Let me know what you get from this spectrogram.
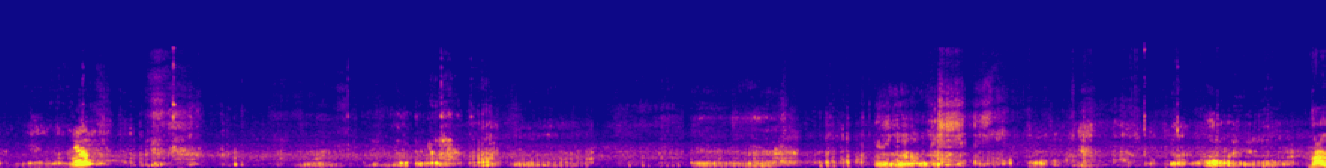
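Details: Rottweilers in snow give rough, throaty growls and short gruff vocal bursts in irregular bouts.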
